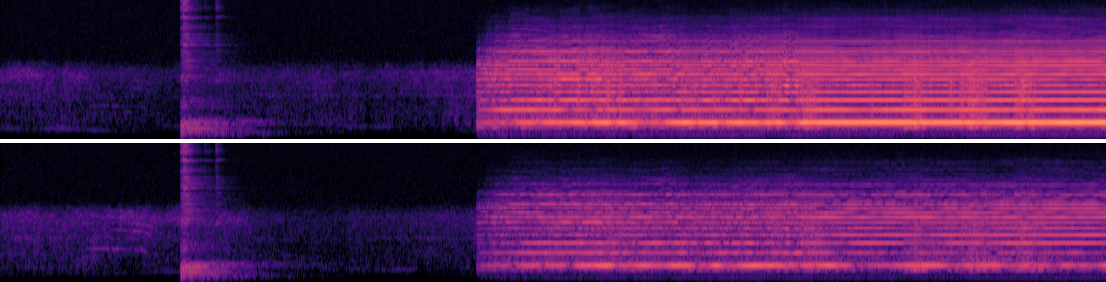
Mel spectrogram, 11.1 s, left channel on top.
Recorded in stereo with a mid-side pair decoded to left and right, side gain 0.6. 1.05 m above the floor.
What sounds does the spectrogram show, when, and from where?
1.8 s a clunk: 20° right, 1.0 m
4.8 s a violin: 55° left, 0.7 m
